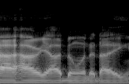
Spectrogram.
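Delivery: put-on country accent. Retelling how they used to greet people after moving up here, in a country accent. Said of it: "I just had a country accent".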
